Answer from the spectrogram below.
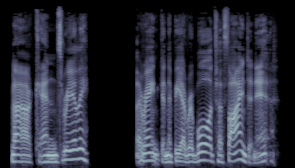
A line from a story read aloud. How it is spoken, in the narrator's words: Holin grumbled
